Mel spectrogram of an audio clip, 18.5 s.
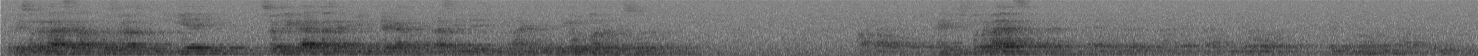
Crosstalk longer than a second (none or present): none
